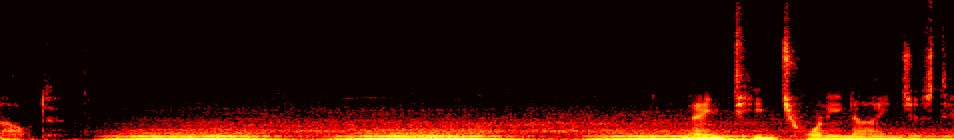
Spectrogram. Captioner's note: crowd yelling; tense uneasy music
